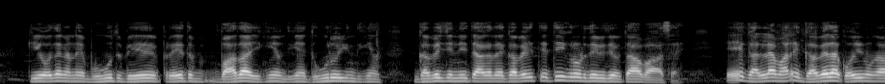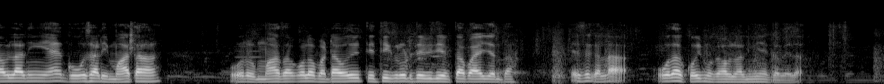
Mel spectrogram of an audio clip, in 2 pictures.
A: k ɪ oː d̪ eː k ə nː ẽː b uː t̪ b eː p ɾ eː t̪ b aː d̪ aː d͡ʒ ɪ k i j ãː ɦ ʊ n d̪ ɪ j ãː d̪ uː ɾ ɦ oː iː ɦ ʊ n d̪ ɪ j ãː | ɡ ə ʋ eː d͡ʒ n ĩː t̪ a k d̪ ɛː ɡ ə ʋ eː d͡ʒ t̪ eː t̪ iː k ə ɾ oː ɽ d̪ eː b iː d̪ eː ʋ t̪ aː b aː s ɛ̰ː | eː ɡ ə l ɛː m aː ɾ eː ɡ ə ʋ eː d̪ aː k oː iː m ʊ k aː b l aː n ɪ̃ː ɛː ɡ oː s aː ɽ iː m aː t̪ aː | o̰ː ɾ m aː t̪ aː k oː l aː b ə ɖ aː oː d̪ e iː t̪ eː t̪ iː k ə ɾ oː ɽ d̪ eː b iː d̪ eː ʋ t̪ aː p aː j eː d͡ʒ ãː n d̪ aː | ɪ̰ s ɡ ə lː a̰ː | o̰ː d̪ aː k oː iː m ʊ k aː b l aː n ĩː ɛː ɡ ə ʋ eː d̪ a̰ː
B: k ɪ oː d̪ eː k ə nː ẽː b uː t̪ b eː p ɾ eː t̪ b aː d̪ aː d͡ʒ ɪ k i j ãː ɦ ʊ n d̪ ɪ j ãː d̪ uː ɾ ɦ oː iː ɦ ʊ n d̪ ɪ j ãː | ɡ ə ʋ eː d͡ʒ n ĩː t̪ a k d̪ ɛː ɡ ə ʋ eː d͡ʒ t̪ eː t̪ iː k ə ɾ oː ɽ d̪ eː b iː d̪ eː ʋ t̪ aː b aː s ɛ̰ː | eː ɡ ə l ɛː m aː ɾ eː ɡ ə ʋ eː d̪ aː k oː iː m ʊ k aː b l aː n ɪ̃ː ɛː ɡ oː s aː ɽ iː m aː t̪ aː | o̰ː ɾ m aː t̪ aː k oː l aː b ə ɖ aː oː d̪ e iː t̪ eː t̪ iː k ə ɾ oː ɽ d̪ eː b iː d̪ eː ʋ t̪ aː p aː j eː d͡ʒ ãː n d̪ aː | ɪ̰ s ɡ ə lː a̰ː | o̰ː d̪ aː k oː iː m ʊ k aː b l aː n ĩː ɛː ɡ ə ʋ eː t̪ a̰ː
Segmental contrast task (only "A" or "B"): A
